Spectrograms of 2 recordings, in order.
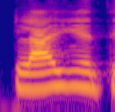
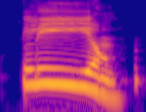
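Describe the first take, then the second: First: Client said the English way, "CLY-ent"; English pronunciation. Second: Client as "klee-ON", nasal ending, silent t; French pronunciation. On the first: Teacher compares languages, English pronunciation of client. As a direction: say client with a long i and sounded t. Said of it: "client in English". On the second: Teacher shows how French says it, silent t in client. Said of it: "on prononce comme client". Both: Shown as a demonstration.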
